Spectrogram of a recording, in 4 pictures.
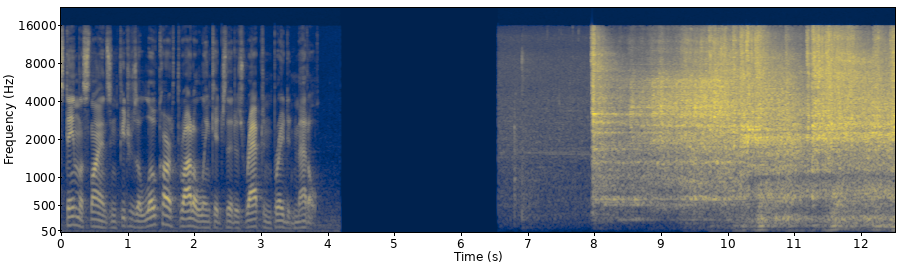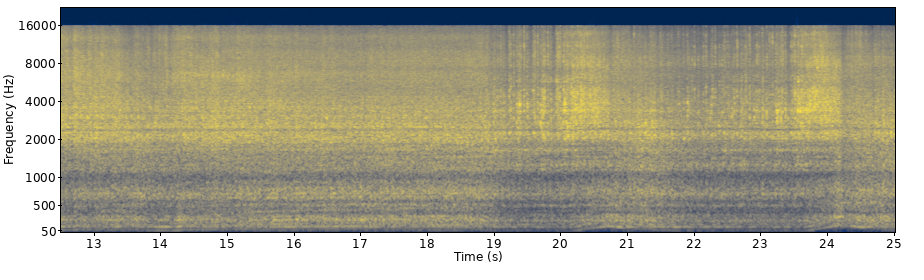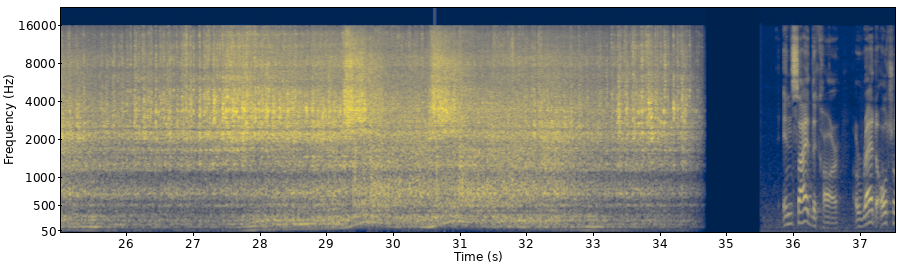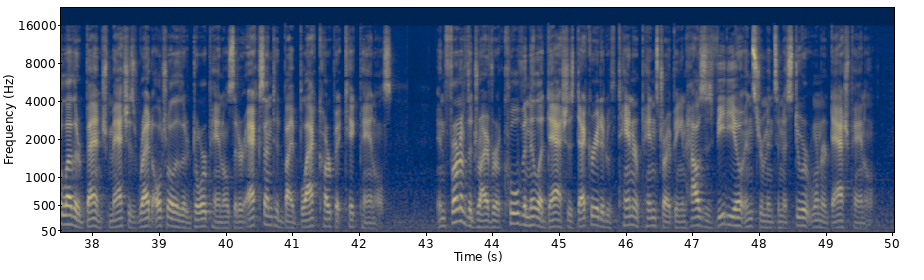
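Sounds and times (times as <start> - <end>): hot rod engine starting and revving: 7.9 - 34.7.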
